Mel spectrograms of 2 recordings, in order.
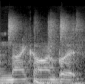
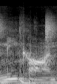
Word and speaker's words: Nikon: I know there's a rivalry going on between Canon and Nikon, or Nikon, excuse me. I gotta correct myself because there's a lot of people out there that want you to pronounce it correctly.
